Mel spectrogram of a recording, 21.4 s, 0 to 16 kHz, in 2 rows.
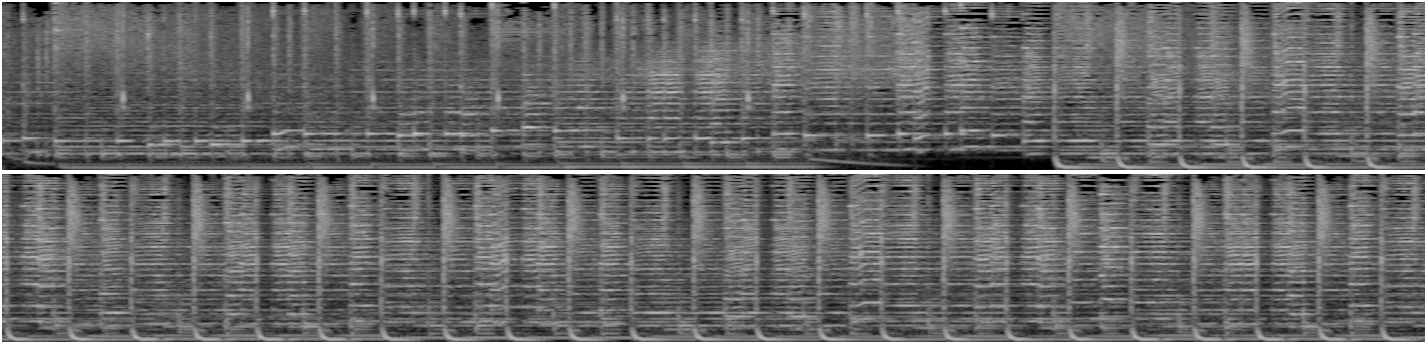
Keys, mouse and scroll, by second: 0.1 click, 1.0 [, 1.7-3.0 drag, 3.0 ctrl+z, 3.6 typing, 5.1 click, 6.0 ctrl+z, 6.4 ], 6.5-8.9 drag, 8.9 scroll down 1, 8.9-9.8 typing, 11.1 click, 13.3 typing, 16.4 click, 16.5 click, 18.7 scroll up 1, 19.6 click, 20.0 scroll down 1, 21.0-21.3 scroll up 2.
